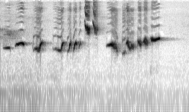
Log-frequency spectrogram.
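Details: White-rumped shama singing in the morning to raise fighting spirit: a varied run of clear whistled phrases, sliding notes and short high trills, loud and close.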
